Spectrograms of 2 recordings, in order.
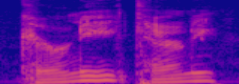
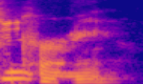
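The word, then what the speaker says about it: Kearney: I once went to a park near Kernney Kney that had a real cherry tree. I was able to pick a cherry right off the tree and eat it no problem. That's pronounced kernie.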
